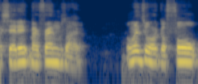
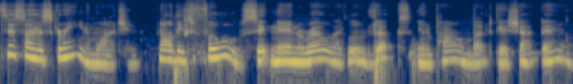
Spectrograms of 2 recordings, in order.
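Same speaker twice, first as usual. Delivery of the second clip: soft, slow, drawn-out old cartoon man voice; 9 dB quieter than usual. Commenting on people seen on a screen, Family Guy old man voice. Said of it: "You sound like guy, the guy from Family Guy now".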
